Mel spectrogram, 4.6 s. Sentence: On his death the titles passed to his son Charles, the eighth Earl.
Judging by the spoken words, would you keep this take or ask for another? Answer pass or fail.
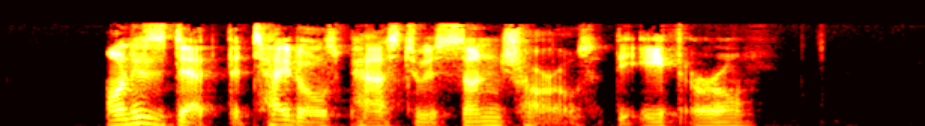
pass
